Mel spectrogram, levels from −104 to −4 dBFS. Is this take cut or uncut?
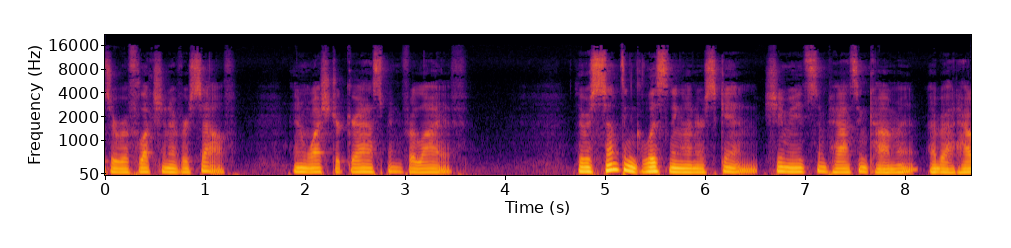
cut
